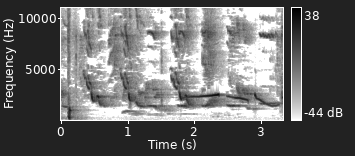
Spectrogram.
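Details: White-rumped shama singing: a sharp click, then a run of clear whistled notes sliding down, ending in a long, steady, bright whistle that dips and rises again, with a few high, thin accents above.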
